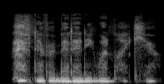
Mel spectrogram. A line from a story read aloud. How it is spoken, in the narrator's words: With a hitch in my voice, I whisper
